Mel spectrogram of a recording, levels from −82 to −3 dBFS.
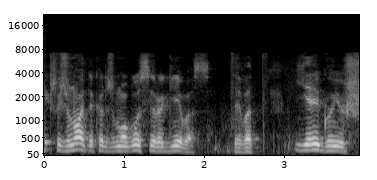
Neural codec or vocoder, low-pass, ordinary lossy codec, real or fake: codec, 16 kHz, 2 kbps, X-Codec, WavLM features, trained on Multilingual LibriSpeech; 7.2 kHz; AAC, 48 kbps; fake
